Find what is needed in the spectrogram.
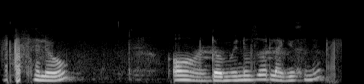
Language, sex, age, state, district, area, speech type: Assamese, female, 18-30, Assam, Tinsukia, urban, spontaneous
